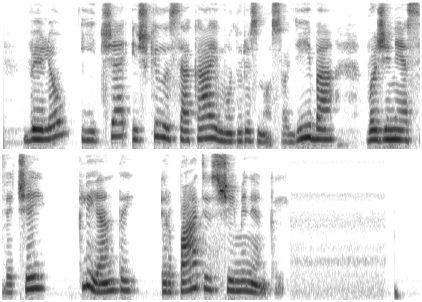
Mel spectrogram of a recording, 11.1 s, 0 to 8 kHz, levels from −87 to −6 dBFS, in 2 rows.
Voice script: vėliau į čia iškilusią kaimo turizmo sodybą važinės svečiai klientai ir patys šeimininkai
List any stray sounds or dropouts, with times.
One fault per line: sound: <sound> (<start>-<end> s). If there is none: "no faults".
no faults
